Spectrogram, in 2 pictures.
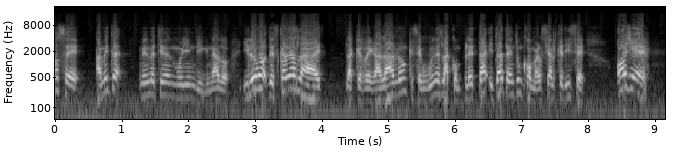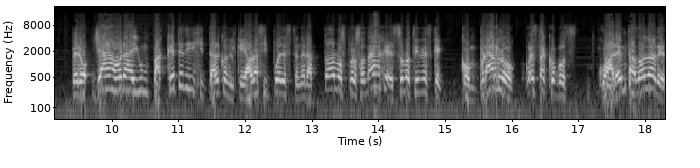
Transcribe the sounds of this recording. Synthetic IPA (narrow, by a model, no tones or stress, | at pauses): no̞se̞ | amĩt̪a | mjenme̞t̪jene̞nmujind̪iɣnað̞o̞ | ilwe̞ɣo̞ðe̞skaɾɣazla | lake̞re̞ɣalaɾo̞ŋke̞se̞ɣune̞zlako̞mple̞t̪aʔit̪oat̪emnt̪uŋko̞me̞ɾsjalke̞ðise̞ | o̞ʝe̞ | pe̞ɾo̞ʝaːo̞ɾaajumpake̞t̪e̞ðixit̪alko̞ne̞lke̞ao̞ɾasipwe̞ðe̞st̪e̞ne̞ɾat̪o̞ðozlo̞spe̞ɾso̞naxe̞sːo̞lo̞t̪je̞ne̞ske̞ | ko̞mpɾaɾlo̞kwe̞st̪ako̞mo | kwaɾe̞nt̪aðo̞laɾes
